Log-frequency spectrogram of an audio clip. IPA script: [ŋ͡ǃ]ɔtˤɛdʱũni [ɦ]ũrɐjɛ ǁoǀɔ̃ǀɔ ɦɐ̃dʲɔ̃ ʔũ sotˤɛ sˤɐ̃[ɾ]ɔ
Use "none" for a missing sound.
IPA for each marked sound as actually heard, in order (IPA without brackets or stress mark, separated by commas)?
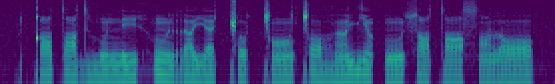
ǃ, h, l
